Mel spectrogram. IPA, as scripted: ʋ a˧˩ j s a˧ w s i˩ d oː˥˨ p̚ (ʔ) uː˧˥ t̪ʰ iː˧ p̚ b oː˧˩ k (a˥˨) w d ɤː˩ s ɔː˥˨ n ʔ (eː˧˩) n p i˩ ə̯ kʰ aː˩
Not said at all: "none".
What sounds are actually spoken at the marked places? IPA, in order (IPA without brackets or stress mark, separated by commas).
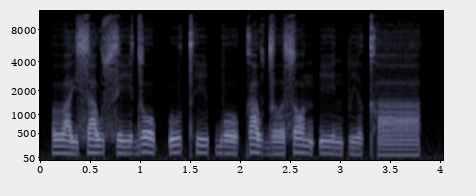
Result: ʔ, a˥˨, iː˧˩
